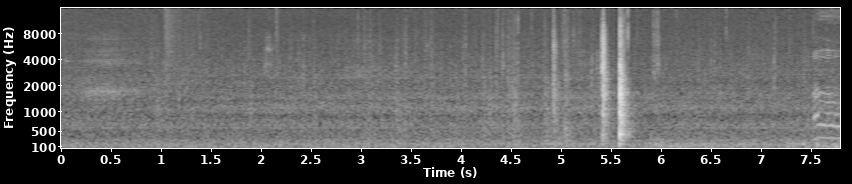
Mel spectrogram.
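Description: Dime- to quarter-sized hail pattering steadily on a car's roof and glass, heard from inside the car. About five and a half seconds in, two sharp loud bangs come close together as larger hailstones strike the car.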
